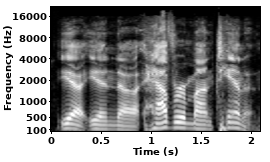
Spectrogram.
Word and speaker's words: Havre: And in this case, the city we were picking was a city called Haver, and it's spelled H-A-V-R-E. Haver.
